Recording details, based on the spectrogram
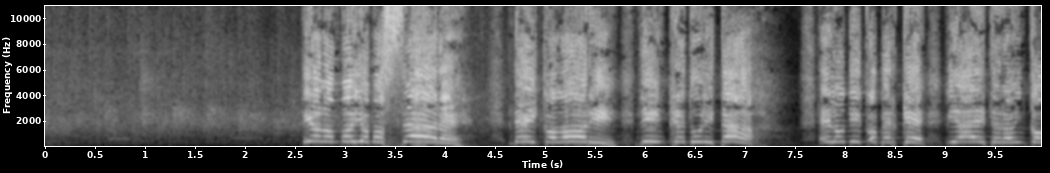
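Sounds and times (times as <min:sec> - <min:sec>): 
congregation clapping during a church worship service: 0:00.0 - 0:05.5
speech: 0:02.6 - 0:09.9.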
